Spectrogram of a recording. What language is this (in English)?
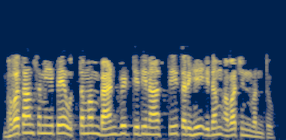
Sanskrit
